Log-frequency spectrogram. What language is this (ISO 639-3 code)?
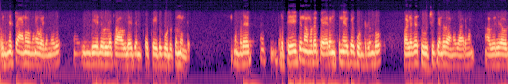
mal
